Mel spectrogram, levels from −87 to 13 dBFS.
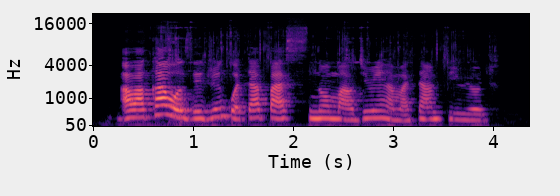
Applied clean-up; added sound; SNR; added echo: neural mask model RNNoise.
